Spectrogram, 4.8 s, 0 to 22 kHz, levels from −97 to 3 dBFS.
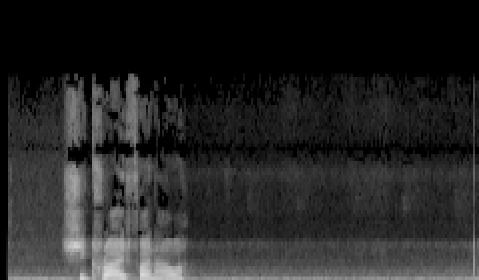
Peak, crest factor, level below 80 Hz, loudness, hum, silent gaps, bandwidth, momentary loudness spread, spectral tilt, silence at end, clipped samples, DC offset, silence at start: -4 dBFS; 22 dB; -40 dBFS; -22 LUFS; none; none; 16 kHz; 25 LU; -5 dB/octave; 0 s; under 0.1%; under 0.1%; 0.1 s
